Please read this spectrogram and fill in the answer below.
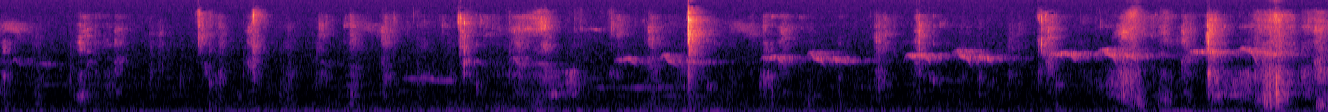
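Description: Close-up eating sounds of rice and curry eaten by hand: chewing, with small wet mouth clicks and smacks. From about halfway on, a bird chirps over and over in the background with short, quick notes.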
